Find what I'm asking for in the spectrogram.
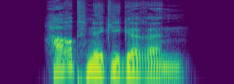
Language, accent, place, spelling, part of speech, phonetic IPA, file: German, Germany, Berlin, hartnäckigeren, adjective, [ˈhaʁtˌnɛkɪɡəʁən], De-hartnäckigeren.ogg
- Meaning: inflection of hartnäckig: 1. strong genitive masculine/neuter singular comparative degree 2. weak/mixed genitive/dative all-gender singular comparative degree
